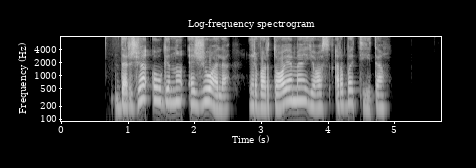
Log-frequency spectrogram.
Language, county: Lithuanian, Kaunas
